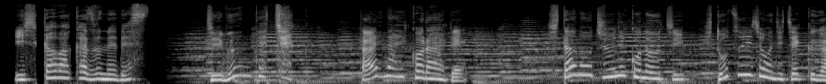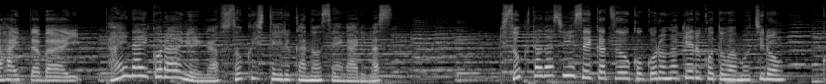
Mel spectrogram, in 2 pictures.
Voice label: female web video

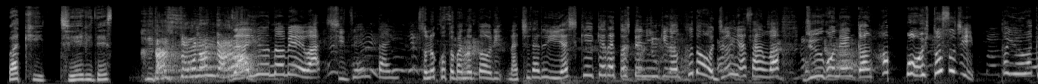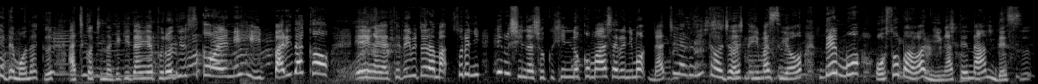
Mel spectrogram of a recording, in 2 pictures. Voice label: female tabloid show

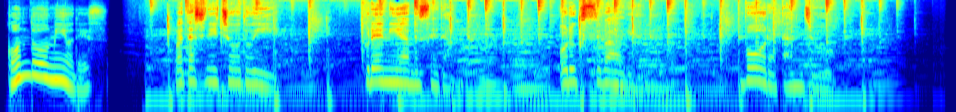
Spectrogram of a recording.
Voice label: female tv commercial

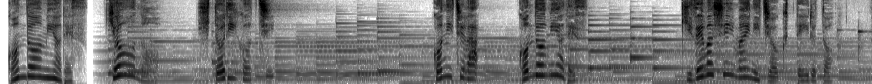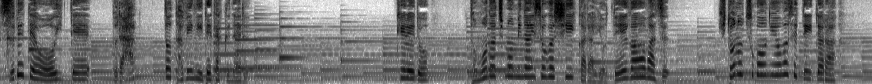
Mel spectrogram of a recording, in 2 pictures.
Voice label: female tv narration

